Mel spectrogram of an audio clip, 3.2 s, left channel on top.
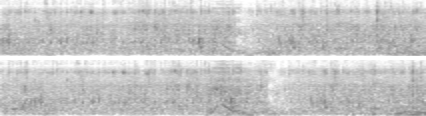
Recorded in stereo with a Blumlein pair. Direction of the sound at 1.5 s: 25° right.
